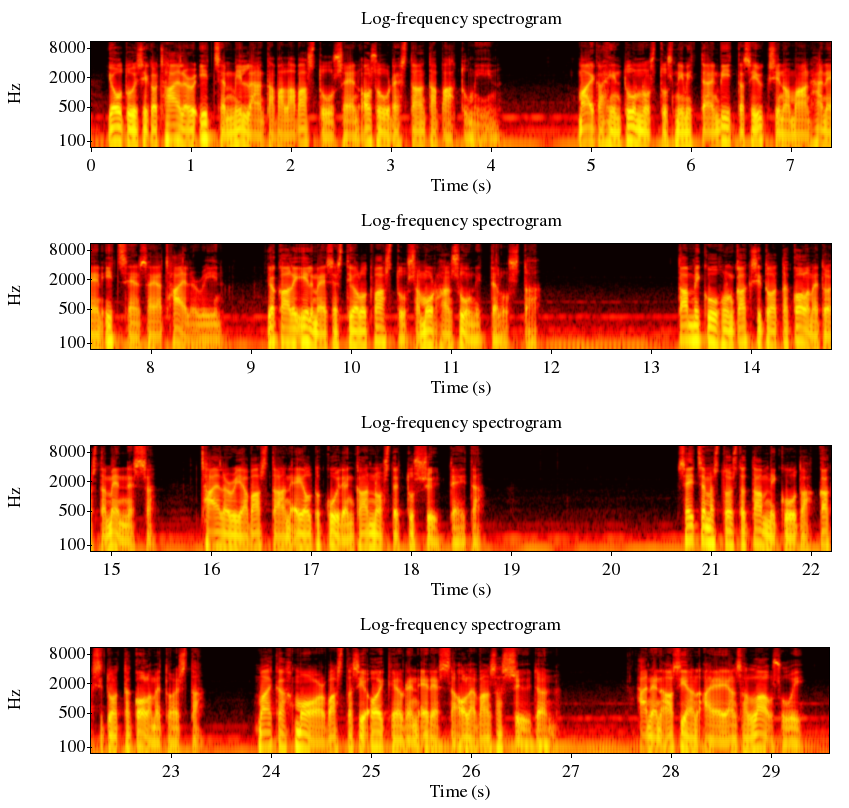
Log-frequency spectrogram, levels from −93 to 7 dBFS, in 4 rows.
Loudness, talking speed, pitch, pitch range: -23 LUFS, 95 wpm, 85 Hz, 70-95 Hz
